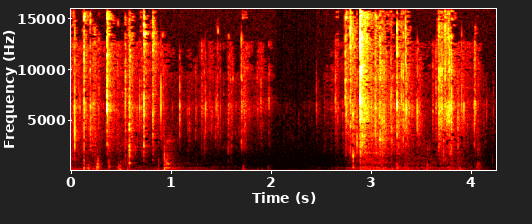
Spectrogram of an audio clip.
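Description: Near silence, with faint crinkling of the protective plastic film and small clicks of the stainless steel watch bracelet and clasp being handled. This comes in two short spells: near the start and again about three seconds in.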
